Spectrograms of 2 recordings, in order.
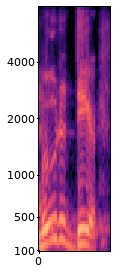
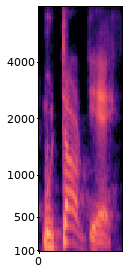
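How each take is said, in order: First: It is said with a plain local pronunciation. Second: It is said with a French-style pronunciation. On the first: "Muda Deer is the name" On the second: "I took French in high school"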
